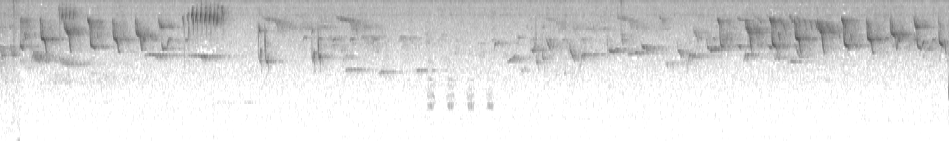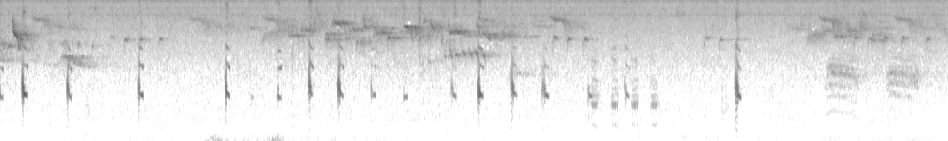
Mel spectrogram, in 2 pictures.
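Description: Wild birds singing: quick runs of high chirping notes, busiest in the first few seconds and again from about ten to fifteen seconds in, then a scatter of short, sharp single chirps. A faint steady low hum lies underneath.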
